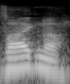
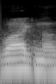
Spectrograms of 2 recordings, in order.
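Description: First: The name is said with a German pronunciation. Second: The name is said with an English pronunciation. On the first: "I pronounce it with a German sort of Wagner" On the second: "rather than Wagner"

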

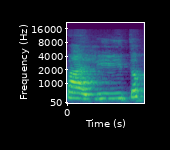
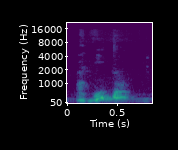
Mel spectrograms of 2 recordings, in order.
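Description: First: The word is shouted loudly. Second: The word is said at normal volume. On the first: Many rabbits shout it. "Muchos conejos gritan palito" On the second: One rabbit says it. "Un conejo dice palito"

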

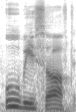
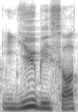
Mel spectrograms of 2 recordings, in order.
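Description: First: The name is said with French pronunciation. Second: The name is said with English pronunciation. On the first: The speaker calls it right. "It's French" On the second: The speaker calls it wrong. "It's not Ubisoft"

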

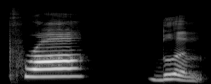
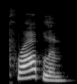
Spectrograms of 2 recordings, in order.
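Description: First: It is said slowly and loudly, exaggerated. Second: It is said casually at a normal pace. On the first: "과장해서 여러 번 연습해 보세요. 이번에도 손동작과 함께요" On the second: "평상시 말하는 것처럼 편하게 말하면 돼요. ... 이렇게요"

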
